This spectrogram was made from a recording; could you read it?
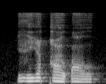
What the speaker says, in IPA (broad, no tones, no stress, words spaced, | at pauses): ði qʊʔɒo̯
